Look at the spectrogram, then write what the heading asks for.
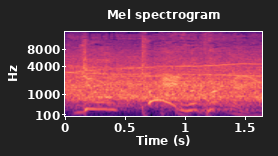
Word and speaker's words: Dupri: Uh Michael, it's pronounced Dri.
